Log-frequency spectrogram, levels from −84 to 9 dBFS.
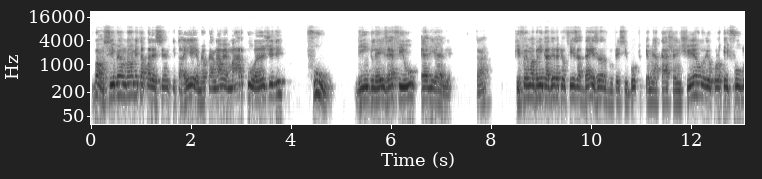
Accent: Brazilian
